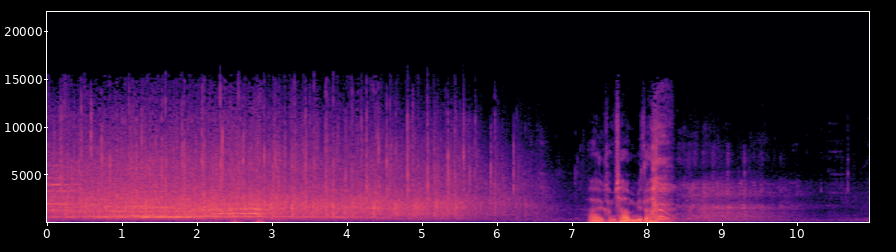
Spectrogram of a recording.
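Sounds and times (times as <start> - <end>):
audience applauding to welcome pastor: 0.0 - 6.6
speech: 7.2 - 8.4.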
